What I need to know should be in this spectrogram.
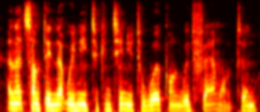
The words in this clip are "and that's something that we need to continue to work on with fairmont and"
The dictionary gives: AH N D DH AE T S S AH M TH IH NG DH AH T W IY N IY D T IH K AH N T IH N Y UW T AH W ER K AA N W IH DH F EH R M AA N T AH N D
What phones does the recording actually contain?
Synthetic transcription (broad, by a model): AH N DH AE T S S AH M TH IH NG DH AH T W IY N IY D T IH K N T IH N Y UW T AH W ER K N W IH DH F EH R M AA N T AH N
